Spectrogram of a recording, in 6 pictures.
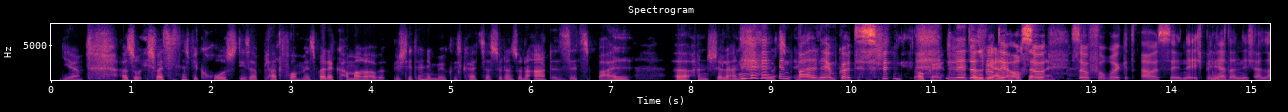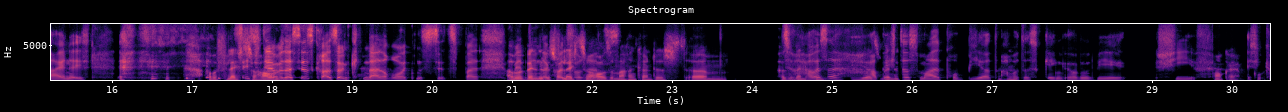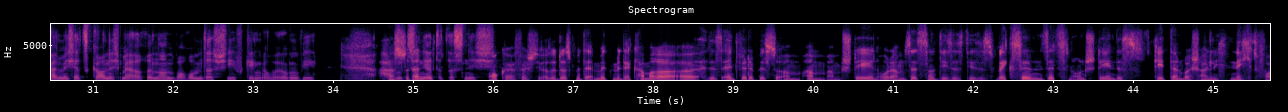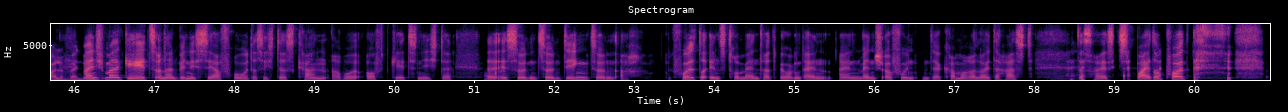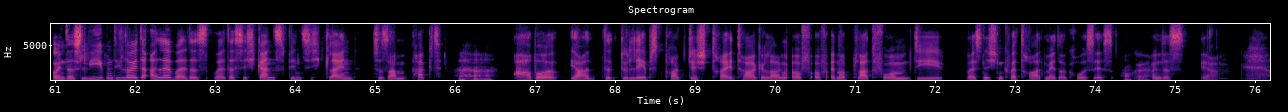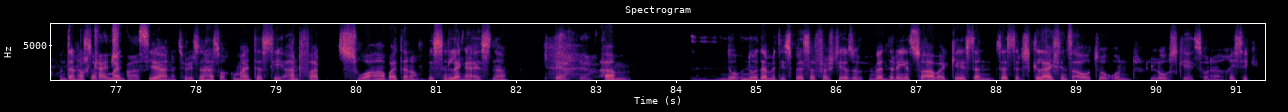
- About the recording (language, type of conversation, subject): German, advice, Wie kann ich mehr Bewegung in meinen Alltag bringen, wenn ich den ganzen Tag sitze?
- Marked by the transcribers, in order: laugh; laughing while speaking: "'N Ball, ne, um Gottes willen"; giggle; laughing while speaking: "ich stelle mir, das ist grad so 'n knallroten Sitzball"; other background noise; joyful: "Konferenz"; stressed: "nicht"; giggle; chuckle; stressed: "zur"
